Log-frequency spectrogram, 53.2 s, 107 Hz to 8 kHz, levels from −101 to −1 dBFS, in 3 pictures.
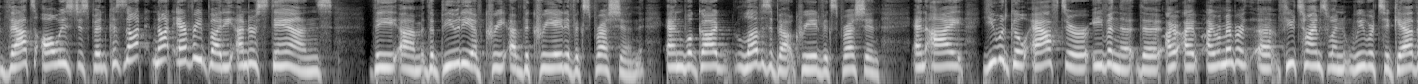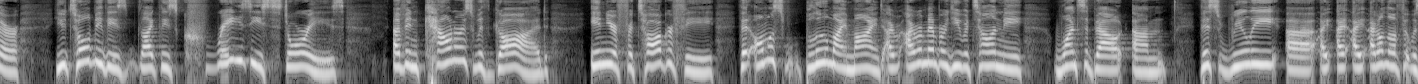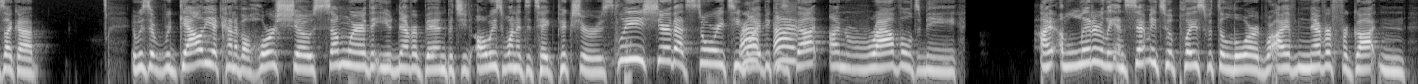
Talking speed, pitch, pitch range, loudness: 150 wpm, 255 Hz, 230-280 Hz, -19 LUFS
